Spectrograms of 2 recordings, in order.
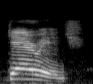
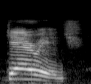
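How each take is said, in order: First: It is said with a British pronunciation. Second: The same.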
